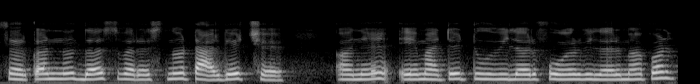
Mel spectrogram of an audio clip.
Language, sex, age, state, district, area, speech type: Gujarati, female, 18-30, Gujarat, Valsad, rural, spontaneous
